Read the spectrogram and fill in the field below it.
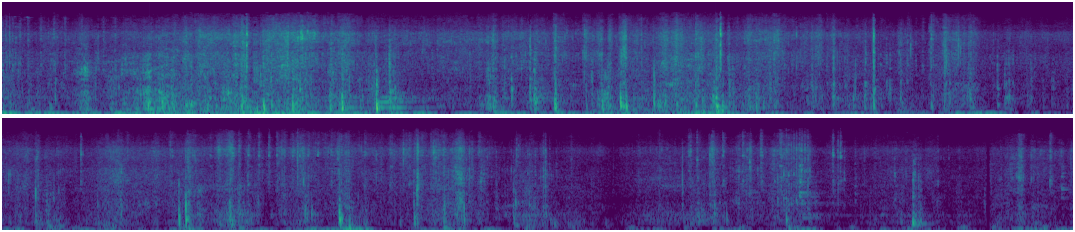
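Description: Bicycle tyres rumble and crunch over a rocky dirt trail.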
